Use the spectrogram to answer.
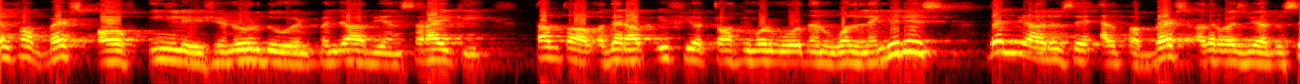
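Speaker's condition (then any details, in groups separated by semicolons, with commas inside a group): No condition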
